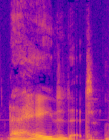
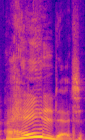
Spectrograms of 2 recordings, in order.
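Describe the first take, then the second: First: Said in the usual way. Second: "I hated it" said higher and louder; louder, emphatic "I hated it"; emphatic repeat. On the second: Real, not acted. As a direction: hit "hated" hard the second time. Repeats the line, second louder.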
